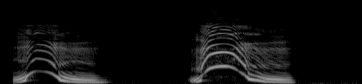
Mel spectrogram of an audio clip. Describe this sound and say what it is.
A simple "Mmm!" spoken by a male voice, as if eating or smelling delicious food. The second "Mmm!" is in a higher pitch.
man, mmm, mm, smell, mmmm, food, eat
